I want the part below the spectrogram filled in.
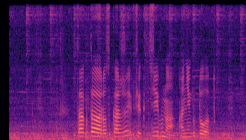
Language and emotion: Russian, neutral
